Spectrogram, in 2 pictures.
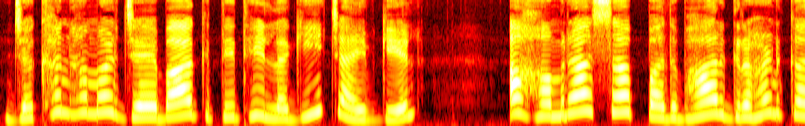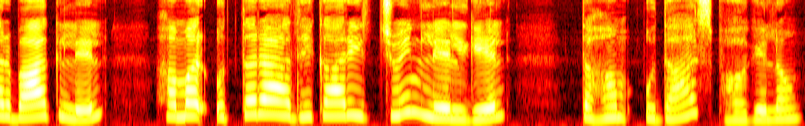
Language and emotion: Maithili, sad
